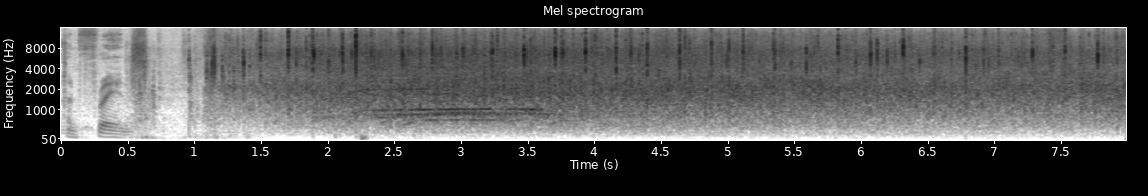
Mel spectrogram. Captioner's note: applause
